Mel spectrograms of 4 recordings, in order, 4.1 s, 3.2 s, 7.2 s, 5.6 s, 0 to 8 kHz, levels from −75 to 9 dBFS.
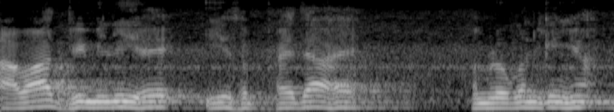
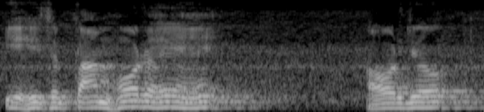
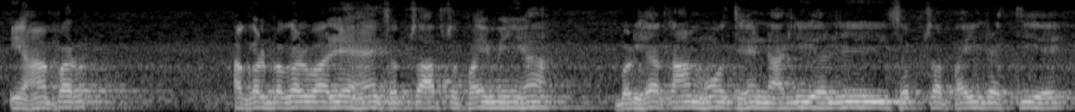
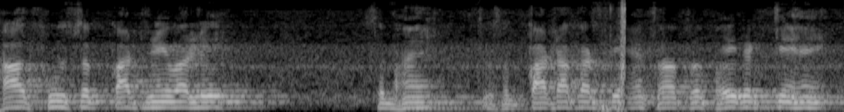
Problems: constant background noise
